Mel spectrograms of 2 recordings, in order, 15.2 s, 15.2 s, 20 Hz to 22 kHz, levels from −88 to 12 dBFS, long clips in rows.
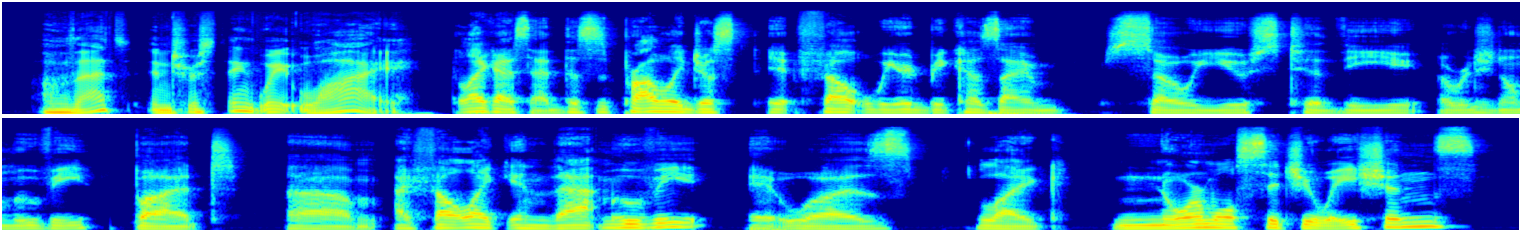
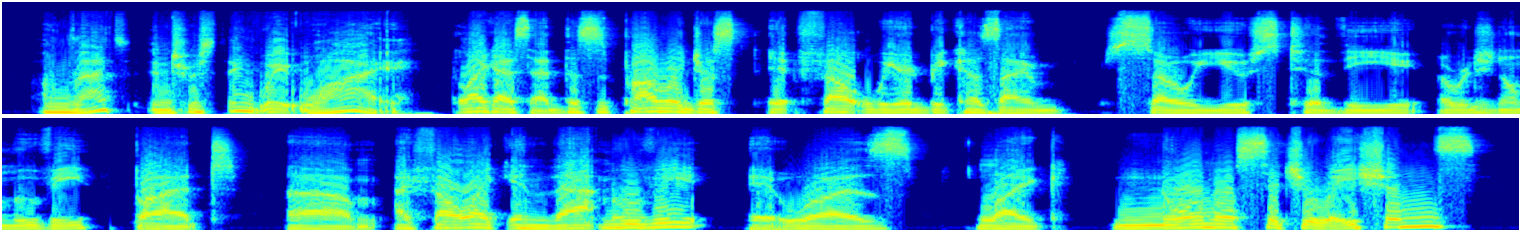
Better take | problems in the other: first | distortion; heavy; 19% of the sound clipped

